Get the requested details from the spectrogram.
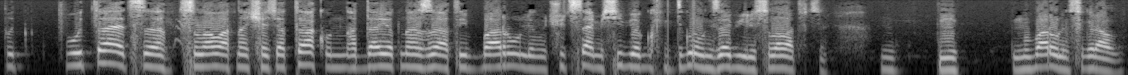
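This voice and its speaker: High-voiced man calling hockey, partisan and informal. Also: dark tone, no echo, rough recording. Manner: openly partisan fan, chatty and colloquial. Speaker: hockey commentator. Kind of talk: informal live hockey play-by-play commentary.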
